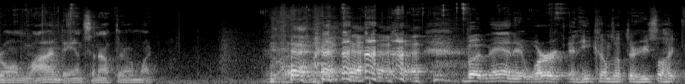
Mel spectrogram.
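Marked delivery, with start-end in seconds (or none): 2.6-4.6 high, louder burst of laughter; a real laugh of relief; delighted laugh. Real, not acted. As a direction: laugh out in happy disbelief. Laughing at line dancers' success.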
